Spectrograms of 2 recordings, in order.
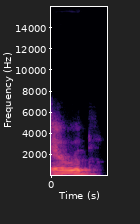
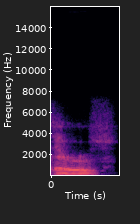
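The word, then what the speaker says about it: ערב: And this B is pronounced, well, it could be Arab or Erev. It's probably, it was originally a B sound.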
